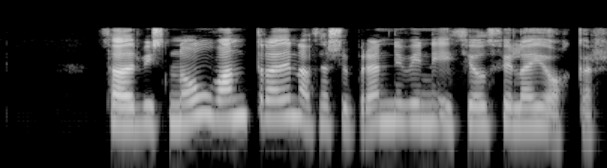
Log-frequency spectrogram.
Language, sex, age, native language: Icelandic, female, 30-39, Icelandic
